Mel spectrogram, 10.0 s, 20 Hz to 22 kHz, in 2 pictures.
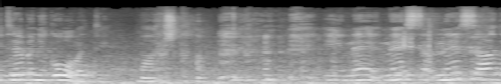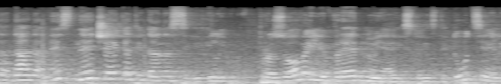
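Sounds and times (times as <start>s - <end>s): woman speaking: 3.1s - 10.0s.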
